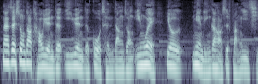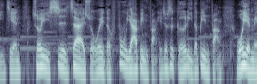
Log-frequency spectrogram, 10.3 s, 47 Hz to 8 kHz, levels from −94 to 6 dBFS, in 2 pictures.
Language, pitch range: Chinese, 95-130 Hz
